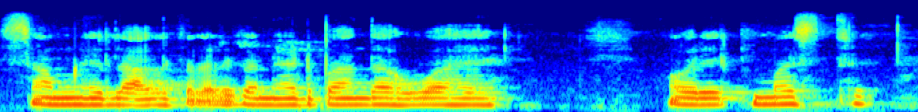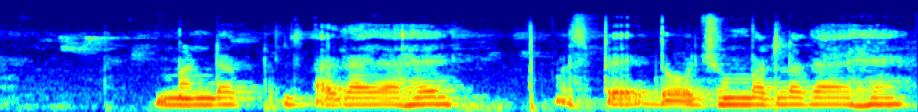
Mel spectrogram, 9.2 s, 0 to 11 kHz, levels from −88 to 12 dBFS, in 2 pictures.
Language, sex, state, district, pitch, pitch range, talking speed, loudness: Hindi, male, Gujarat, Valsad, 155 Hz, 145-155 Hz, 130 wpm, -14 LUFS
